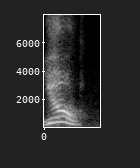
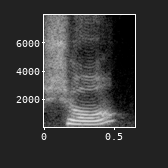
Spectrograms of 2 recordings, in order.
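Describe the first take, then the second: First: The word is said in a neutral accent. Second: The word is said in an Argentine accent.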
